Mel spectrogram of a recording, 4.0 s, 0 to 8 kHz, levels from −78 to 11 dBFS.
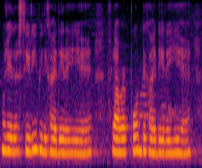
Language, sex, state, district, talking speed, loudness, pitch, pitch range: Hindi, female, Arunachal Pradesh, Lower Dibang Valley, 205 wpm, -15 LUFS, 200 Hz, 190-210 Hz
